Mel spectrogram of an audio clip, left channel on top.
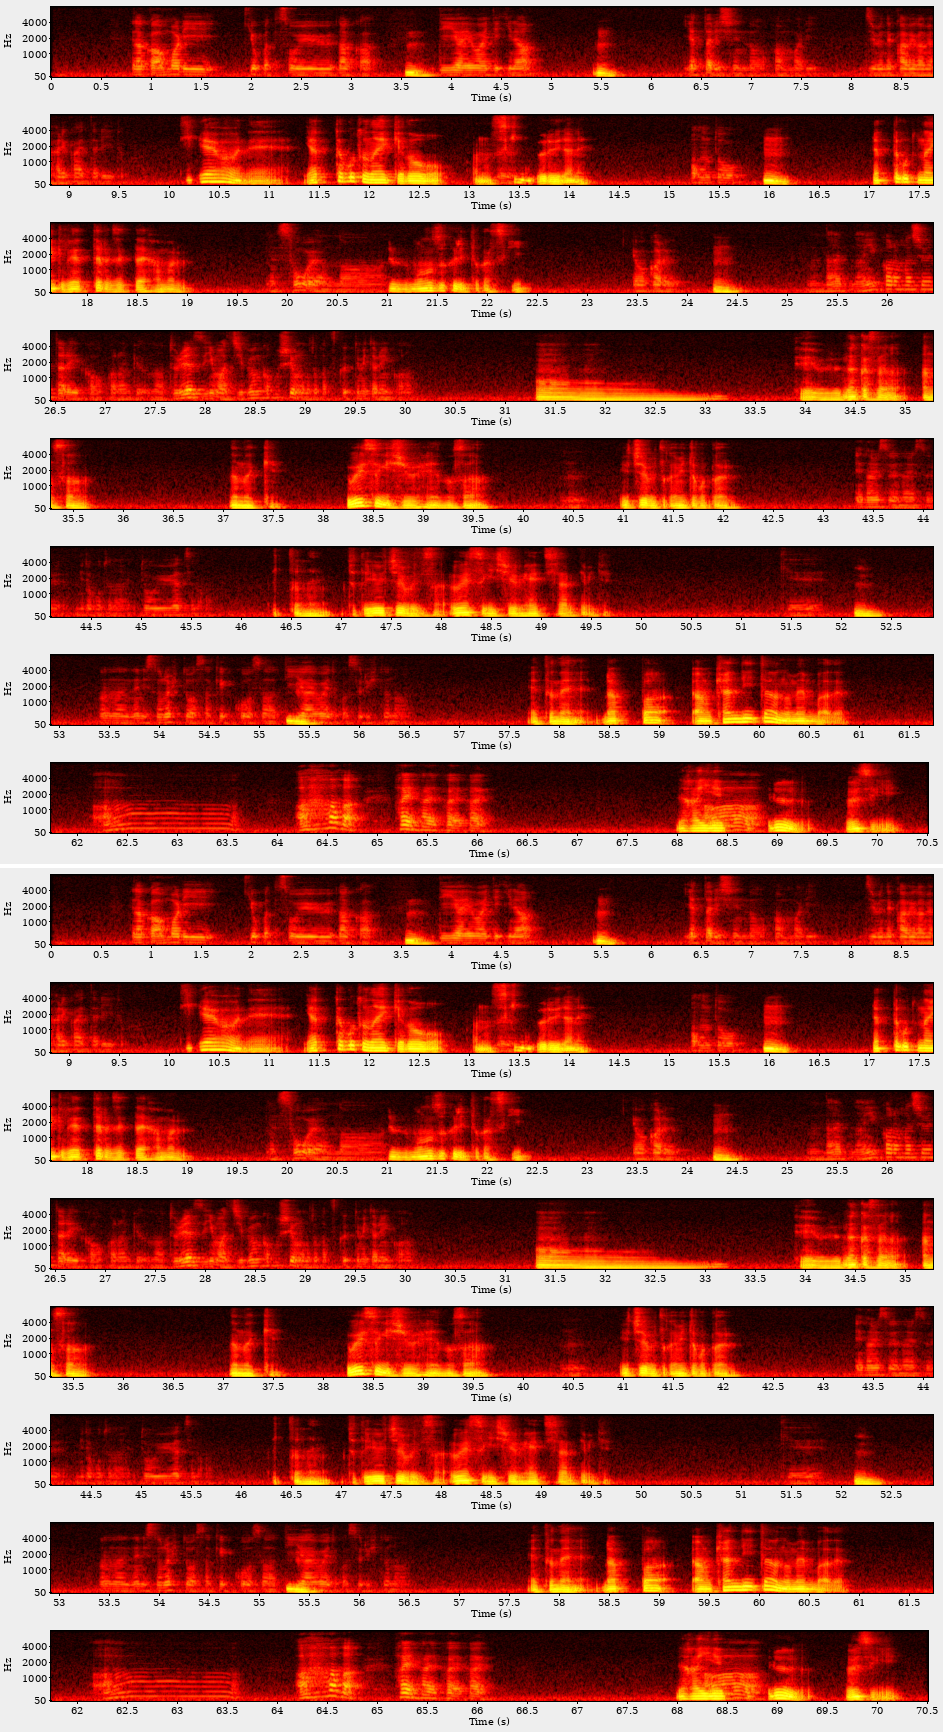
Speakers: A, on the right; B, on the right.
A: えなんかあんまり、清香ってそういう、なんか、
B: うん、
A: DIY 的な、
B: うん。
A: やったりしんのあんまり。自分で壁紙張り替えたりとか。
B: DIY はね、やったことないけど、あの、好きな部類だね。
A: うん。あ、本当
B: うん。やったことないけど、やったら絶対ハマる。
A: いやそうやんな。
B: 自分ものづくりとか好き。
A: え、わかる。
B: うん。
A: な、何から始めたらいいか分からんけどな。とりあえず今自分が欲しいものとか作ってみたらいいんかな。
B: おー、テーブル。なんかさ、あのさ、なんだっけ。上杉周平のさ、
A: うん。
B: YouTube とか見たことある。
A: え、何それ何それ見たことない。どういうやつなん
B: えっとね、ちょっと YouTube でさ、上杉周平って調べてみて。
A: けー
B: うん。
A: うんな何その人はさ、結構さ、DIY
B: うん。
A: とかする人なん
B: えっとね、ラッパ、あの、キャンディータウンのメンバーだよ。
A: あー。あー。はいはいはいはい。
B: で、俳優やってる上杉
A: あ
